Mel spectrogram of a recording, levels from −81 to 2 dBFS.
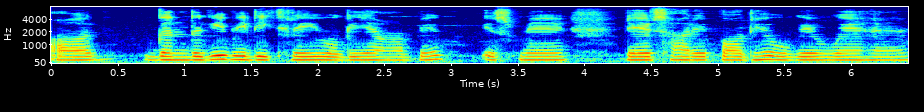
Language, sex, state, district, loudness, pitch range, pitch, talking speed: Hindi, female, Bihar, Vaishali, -17 LUFS, 170-185 Hz, 175 Hz, 140 wpm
